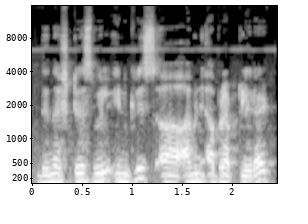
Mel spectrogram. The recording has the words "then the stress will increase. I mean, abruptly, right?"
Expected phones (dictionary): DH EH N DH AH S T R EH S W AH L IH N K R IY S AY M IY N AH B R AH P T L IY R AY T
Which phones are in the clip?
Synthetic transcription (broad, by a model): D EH N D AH S T R EH S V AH L IH N K R IY S AY M IY N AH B R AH P T L IY R AY T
